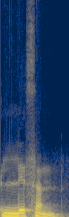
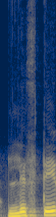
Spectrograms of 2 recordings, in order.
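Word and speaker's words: listen: इसको हम क्या पढ़ेंगे लिसन लिसन पढ़ेंगे लिस्टन नहीं पढ़ना है लिस्टन आप पढ़ेंगे इसको तो गलत हो जाएगा टी का कोई उच्चारण आपको नहीं करना है ओनली लिसन पढ़ना है ऐसे ही ओ एफ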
